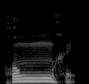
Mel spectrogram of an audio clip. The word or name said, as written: 恐吓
